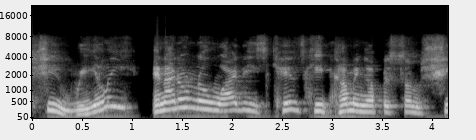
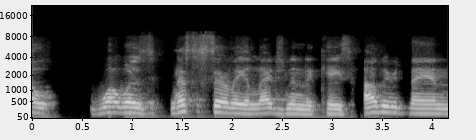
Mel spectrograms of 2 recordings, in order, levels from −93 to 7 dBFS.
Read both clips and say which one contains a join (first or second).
first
